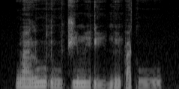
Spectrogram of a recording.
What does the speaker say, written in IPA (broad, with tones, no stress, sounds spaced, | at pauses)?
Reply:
w ã˦ l uː˦ ɗ uː˨ t͡ʃ i˦ m i˦ ɗ iː˨ b ĩ˦˨ p a˦ k uː˨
